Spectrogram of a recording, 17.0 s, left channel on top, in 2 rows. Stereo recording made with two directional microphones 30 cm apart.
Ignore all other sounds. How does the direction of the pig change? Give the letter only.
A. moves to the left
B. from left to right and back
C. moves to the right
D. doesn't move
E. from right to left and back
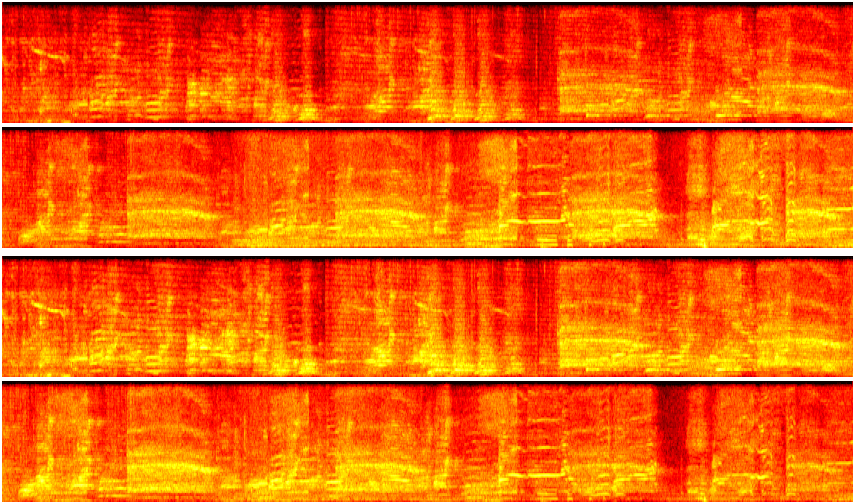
A.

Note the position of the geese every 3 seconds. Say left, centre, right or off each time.
right, right, right, right, centre, left.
